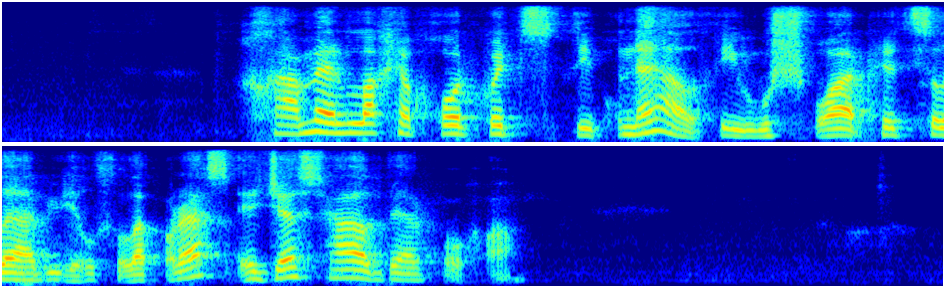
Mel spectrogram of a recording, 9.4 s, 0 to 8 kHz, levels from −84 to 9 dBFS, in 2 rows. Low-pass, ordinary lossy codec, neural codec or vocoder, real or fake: 7.2 kHz; AAC, 48 kbps; codec, 16 kHz in and 24 kHz out, 0.6 kbps, FocalCodec, streaming, 4096 codes; fake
